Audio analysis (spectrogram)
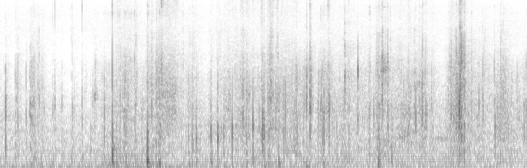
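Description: A closed, palm-sized printed faux leather wallet holding contents is tapped and scratched across its surface with long nails. The result is a quiet, steady run of crisp taps mixed with dry, scratchy rustling, with a few sharper clicks standing out.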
